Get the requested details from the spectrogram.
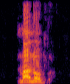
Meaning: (noun) human
- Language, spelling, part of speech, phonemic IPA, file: Bengali, মানব, noun / adjective, /ma.nob/, LL-Q9610 (ben)-মানব.wav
